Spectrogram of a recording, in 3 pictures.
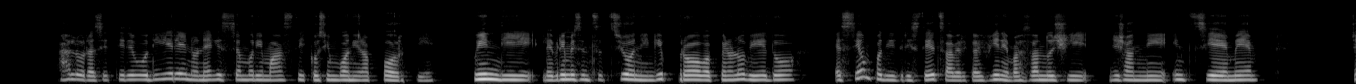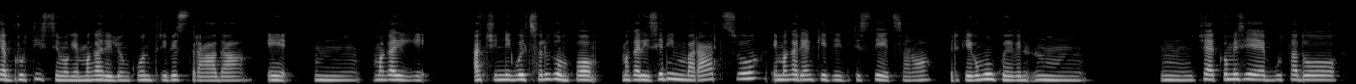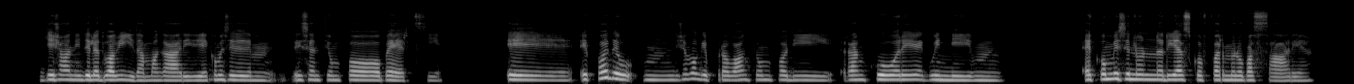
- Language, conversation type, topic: Italian, advice, Dovrei restare amico del mio ex?
- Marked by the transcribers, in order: other background noise; "cioè" said as "ceh"; "cioè" said as "ceh"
